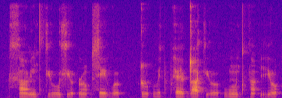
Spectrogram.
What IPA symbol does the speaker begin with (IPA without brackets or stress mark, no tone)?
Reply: x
